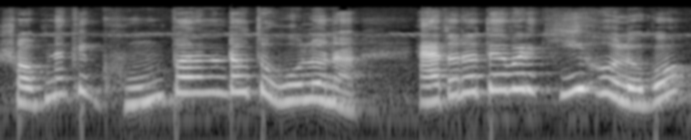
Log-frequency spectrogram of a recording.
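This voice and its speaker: Woman voicing a worried caring wife, high lively voice, faint music behind. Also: fast. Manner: concerned, questioning, affectionate. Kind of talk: Bengali audio drama acting.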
